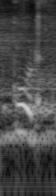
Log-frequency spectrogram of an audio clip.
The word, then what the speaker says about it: could: COULD, could. L is silent.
